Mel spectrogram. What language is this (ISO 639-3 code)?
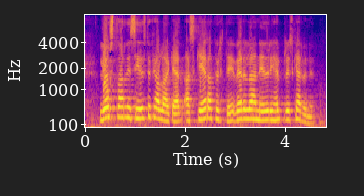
isl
